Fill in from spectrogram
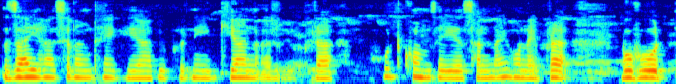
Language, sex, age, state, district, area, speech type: Bodo, female, 30-45, Assam, Udalguri, urban, spontaneous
